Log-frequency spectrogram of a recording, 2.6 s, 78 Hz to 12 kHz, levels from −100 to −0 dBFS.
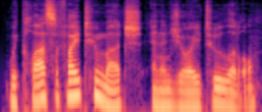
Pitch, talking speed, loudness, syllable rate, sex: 115 Hz, 185 wpm, -16 LUFS, 5.1 syllables/s, male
